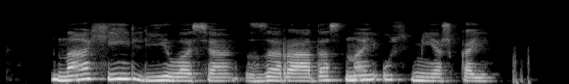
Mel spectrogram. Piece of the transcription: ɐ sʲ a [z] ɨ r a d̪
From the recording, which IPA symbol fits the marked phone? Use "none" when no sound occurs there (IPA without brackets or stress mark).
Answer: z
